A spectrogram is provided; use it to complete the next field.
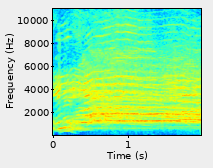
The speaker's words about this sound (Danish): hvis vi har haft det, skal vi så råbe rigtig, rigtig højt jule- og nisse-hurra.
